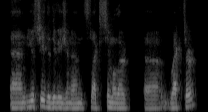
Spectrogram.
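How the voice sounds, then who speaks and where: A man speaks in a dark, mellow tone that is somewhat breathy. His intonation stays fairly even at a fairly slow pace. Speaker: bioinformatics workshop instructor. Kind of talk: tutorial. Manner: halting, many fillers.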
